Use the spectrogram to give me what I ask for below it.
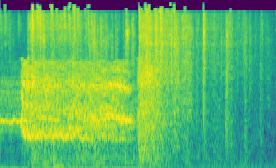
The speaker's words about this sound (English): Why did you swerve? We might have been killed.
